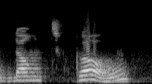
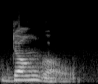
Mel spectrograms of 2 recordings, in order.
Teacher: O importante aqui é esquecer o T. · Shown in: second take · Ao invés de falar don't go, mesmo estando correto, don't go, esse T está com som sequinho, oclusivo, porém não há espaço para ele na métrica da música.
